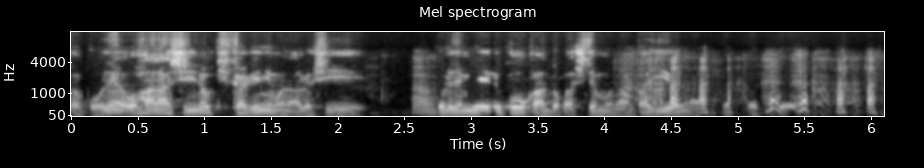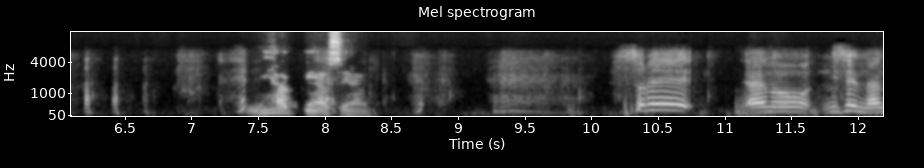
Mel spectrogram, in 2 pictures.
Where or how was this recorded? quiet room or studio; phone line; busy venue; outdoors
outdoors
